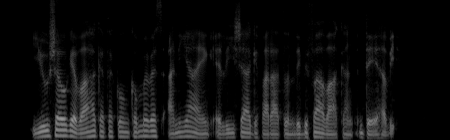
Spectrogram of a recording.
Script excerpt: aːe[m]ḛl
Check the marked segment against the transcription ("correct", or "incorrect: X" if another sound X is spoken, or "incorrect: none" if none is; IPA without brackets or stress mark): incorrect: ŋ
